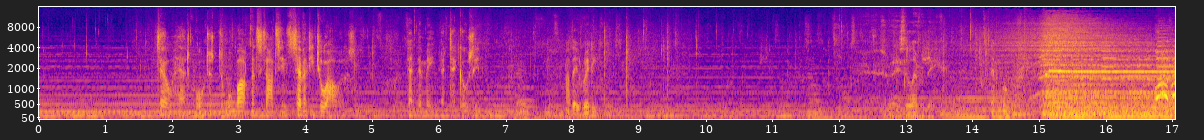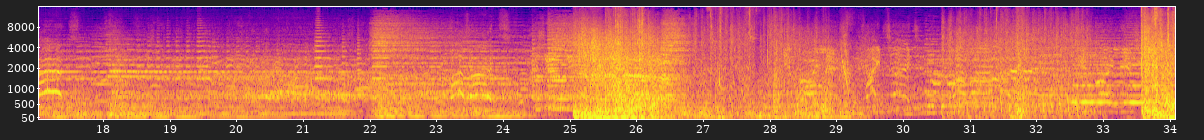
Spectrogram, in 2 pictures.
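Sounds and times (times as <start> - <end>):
film score music: 0.0 - 34.0
loud explosion: 25.0 - 27.0
gunfire and blasts: 25.1 - 28.5, 30.6 - 33.0, 33.6 - 34.0.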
